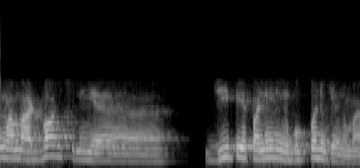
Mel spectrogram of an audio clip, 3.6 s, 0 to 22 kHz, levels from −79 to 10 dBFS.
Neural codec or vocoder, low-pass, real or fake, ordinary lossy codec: none; 3.6 kHz; real; none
